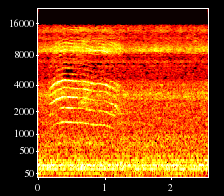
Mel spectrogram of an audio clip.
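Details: Male cat asking for milk in a home kitchen: one drawn-out, slightly falling harmonic meow of about a second, over steady low background hum and household noise.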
